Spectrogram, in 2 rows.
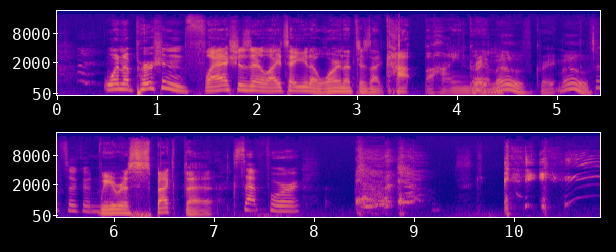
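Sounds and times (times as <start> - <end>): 
speech: 0.5 - 8.9
person coughing: 8.4 - 9.3, 9.9 - 10.7.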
